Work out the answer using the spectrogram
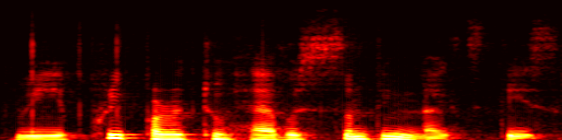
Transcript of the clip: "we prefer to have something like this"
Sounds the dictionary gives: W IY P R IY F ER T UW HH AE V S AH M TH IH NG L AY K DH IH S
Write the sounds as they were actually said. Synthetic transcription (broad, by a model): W IY P R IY P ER T UW HH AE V S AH M T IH NG L AY K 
